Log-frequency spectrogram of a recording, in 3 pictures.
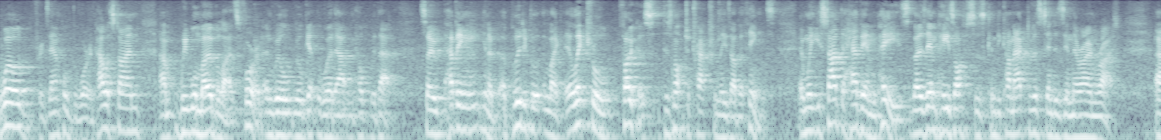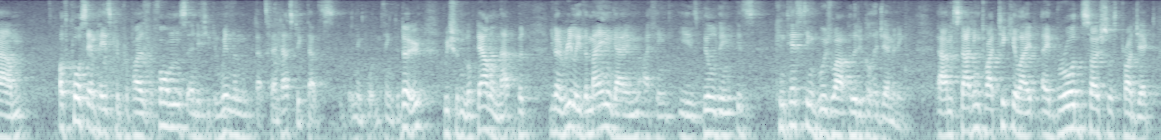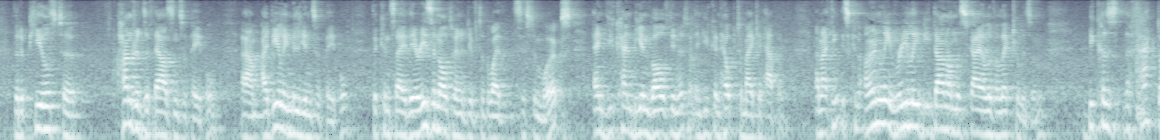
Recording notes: Plays the recorded version of a recent keynote lecture.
